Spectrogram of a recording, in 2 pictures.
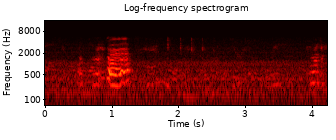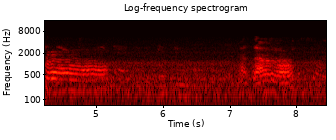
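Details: Chatty female pet macaw producing speech-like vocal phrases: a loud sharp burst, then a longer warbling, wavering utterance with several harmonic bands, and a final wobbling phrase. Low background hum throughout.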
